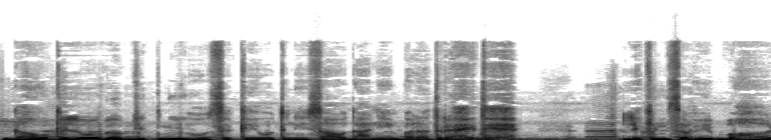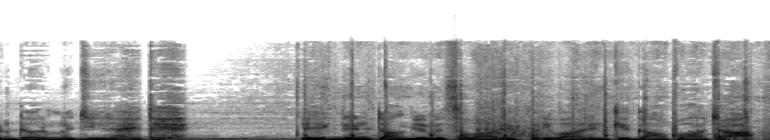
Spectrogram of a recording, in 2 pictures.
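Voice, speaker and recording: In a cartoonish character voice, a man talks at a fairly slow pace with fairly low pitch, clear music playing in the background. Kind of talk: horror narration.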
